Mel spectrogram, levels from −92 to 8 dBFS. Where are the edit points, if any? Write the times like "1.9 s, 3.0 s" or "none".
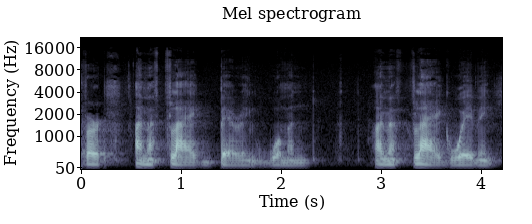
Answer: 2.9 s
